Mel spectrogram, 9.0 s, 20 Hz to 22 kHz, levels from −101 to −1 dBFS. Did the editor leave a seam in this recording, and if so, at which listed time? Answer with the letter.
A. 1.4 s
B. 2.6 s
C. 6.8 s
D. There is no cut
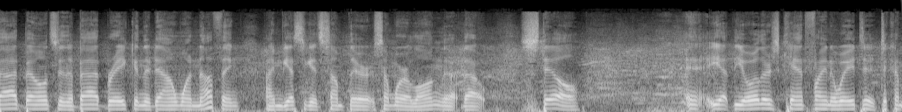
B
